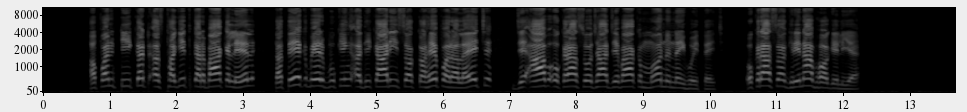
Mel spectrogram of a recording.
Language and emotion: Maithili, disgusted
